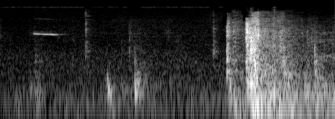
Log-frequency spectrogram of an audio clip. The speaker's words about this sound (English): leaves the kitchen and goes out of the front door.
